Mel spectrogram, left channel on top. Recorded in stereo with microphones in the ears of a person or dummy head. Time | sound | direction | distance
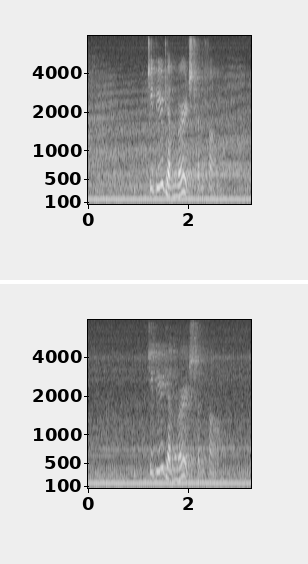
1.2 | a woman speaking | 65° left (ahead or behind) | 0.8 m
